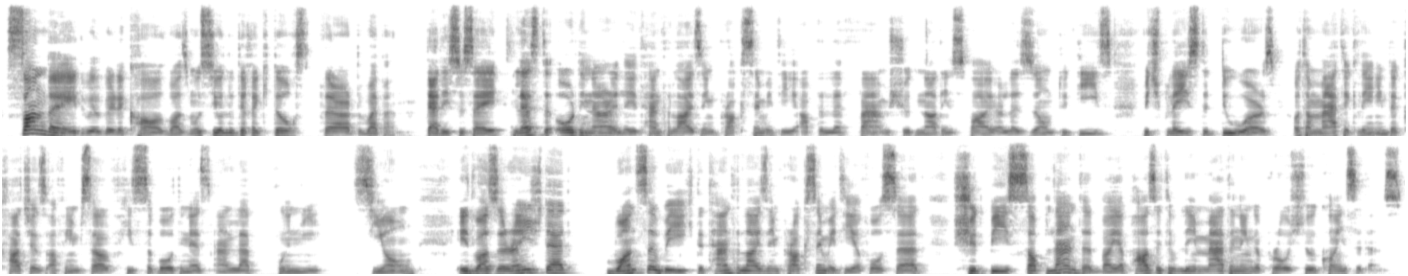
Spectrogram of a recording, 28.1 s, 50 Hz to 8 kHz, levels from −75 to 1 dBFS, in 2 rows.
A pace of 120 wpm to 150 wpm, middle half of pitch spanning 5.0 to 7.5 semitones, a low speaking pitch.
No: average, 140 wpm; average, 4.4 semitones; low, 115 Hz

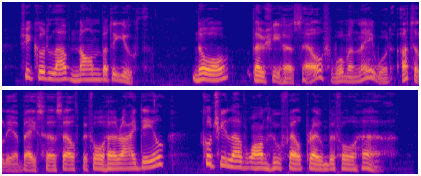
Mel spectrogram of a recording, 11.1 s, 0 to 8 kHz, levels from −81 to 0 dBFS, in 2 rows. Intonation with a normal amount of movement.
No: wide, 6.0 semitones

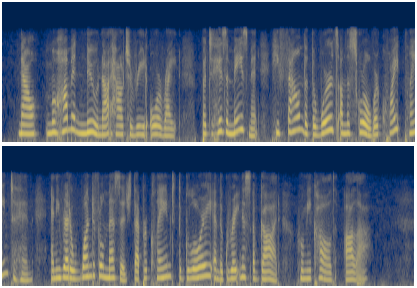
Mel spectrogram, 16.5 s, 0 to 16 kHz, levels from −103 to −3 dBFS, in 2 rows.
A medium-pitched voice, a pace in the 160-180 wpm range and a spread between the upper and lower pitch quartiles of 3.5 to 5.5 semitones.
No: high, 230 Hz; average, 165 wpm; average, 3.9 semitones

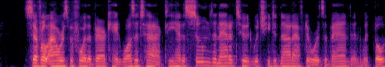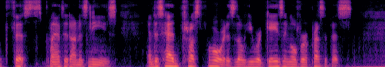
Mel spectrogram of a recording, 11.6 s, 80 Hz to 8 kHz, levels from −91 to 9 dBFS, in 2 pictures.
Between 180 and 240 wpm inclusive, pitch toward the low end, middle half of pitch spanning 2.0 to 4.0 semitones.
Yes: average, 195 wpm; low, 115 Hz; narrow, 2.5 semitones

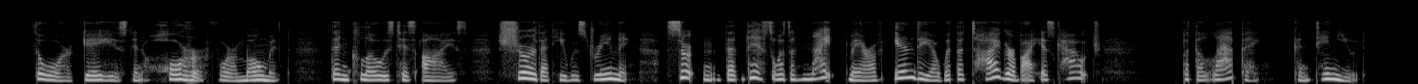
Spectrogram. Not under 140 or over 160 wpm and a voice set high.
Yes: average, 145 wpm; high, 210 Hz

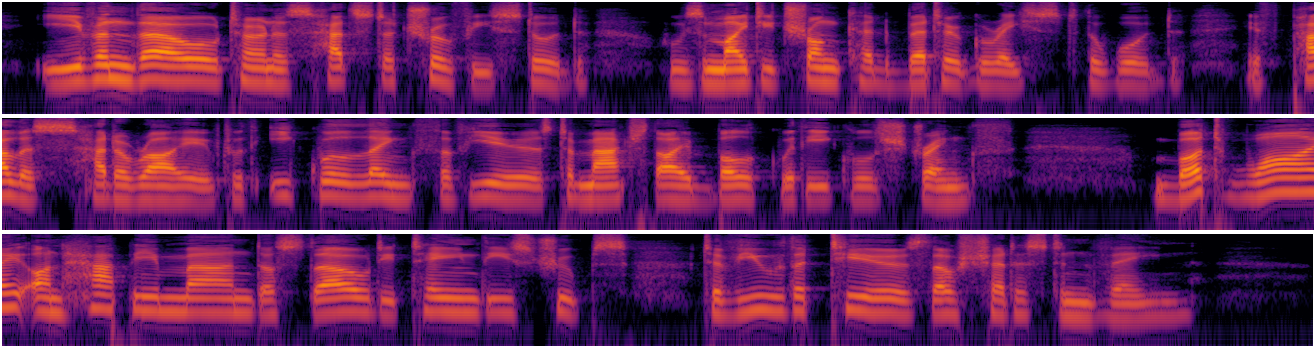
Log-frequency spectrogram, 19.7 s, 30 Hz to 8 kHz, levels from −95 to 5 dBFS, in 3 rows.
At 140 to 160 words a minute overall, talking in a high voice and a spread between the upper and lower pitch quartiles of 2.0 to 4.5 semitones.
No: average, 150 wpm; medium, 150 Hz; average, 3.1 semitones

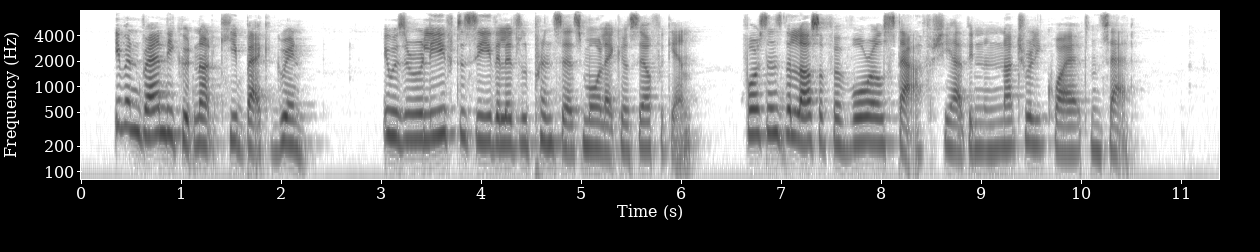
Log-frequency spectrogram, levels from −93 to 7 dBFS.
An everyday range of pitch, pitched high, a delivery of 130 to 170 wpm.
No: average, 4.3 semitones; high, 215 Hz; average, 190 wpm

